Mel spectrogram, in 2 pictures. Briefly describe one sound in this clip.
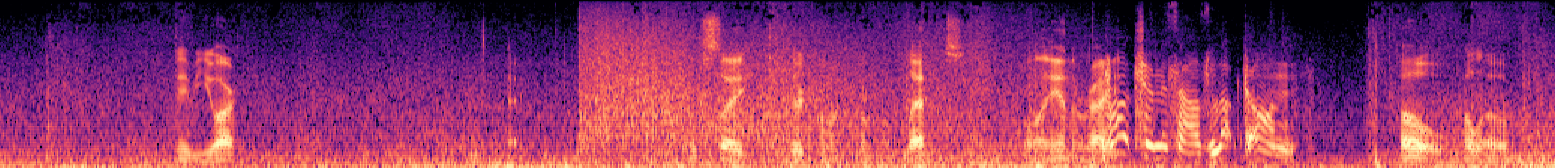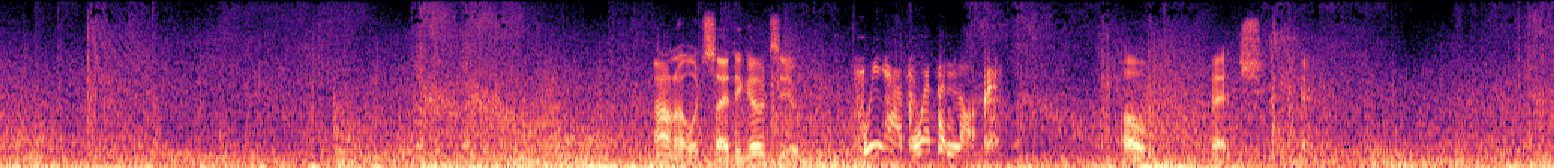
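Heavy guns fire in booming bursts.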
